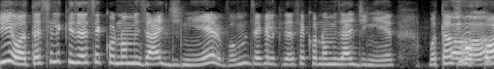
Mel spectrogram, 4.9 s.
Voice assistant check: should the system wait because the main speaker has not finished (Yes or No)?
Yes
